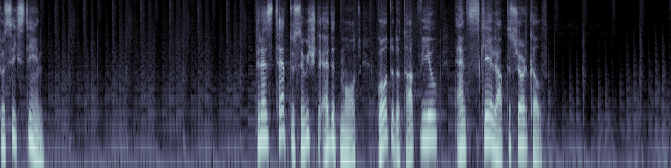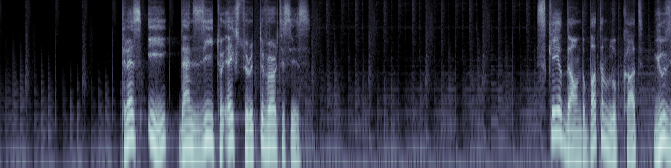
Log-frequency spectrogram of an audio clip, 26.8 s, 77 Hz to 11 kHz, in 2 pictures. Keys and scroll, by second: 5.7 Tab, 7.2 KP_7, 9.7 s, 15.5 e, 20.2 KP_1, 21.4 g, 24.9 s.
